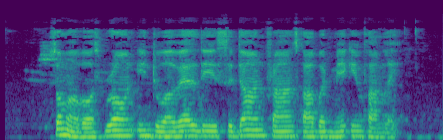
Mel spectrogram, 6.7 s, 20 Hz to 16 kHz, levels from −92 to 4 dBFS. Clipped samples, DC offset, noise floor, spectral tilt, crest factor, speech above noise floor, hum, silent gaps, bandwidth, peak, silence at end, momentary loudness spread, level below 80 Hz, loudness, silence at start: under 0.1%; under 0.1%; -53 dBFS; -5 dB/octave; 16 dB; 36 dB; none; none; 7.8 kHz; -2 dBFS; 0 s; 9 LU; -48 dBFS; -17 LUFS; 0.6 s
